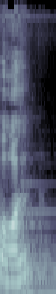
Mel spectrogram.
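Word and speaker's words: अ: swar in Hindi, and the first vowel of Hindi is A. A is pronounced as the pronunciation of A in the word ago or U in the word up.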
